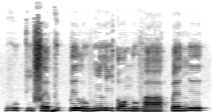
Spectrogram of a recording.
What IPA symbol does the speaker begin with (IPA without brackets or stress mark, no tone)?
β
